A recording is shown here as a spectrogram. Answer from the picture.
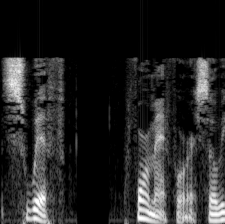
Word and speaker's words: SWF: you see here it's already appended the swf pronounced Swift format for us so we can go ahead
